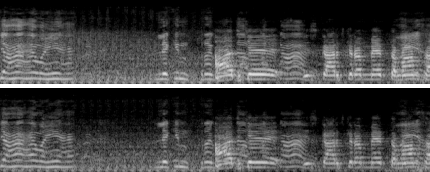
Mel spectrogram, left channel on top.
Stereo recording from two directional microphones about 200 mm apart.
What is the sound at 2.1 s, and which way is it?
Speech, 50° right (ahead or behind).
